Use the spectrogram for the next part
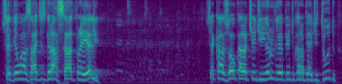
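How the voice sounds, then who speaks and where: A middle-aged man, a pastor, preaching a humorous sermon and acting out dialogue in quick, animated voices. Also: extremely high pitch, vocal fry.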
